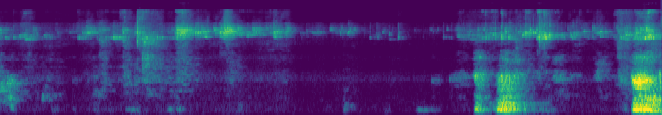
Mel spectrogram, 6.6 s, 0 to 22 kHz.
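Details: A 64-day-old Labrador Retriever puppy, indoors in a small room; after quiet scratchy stretches, rough broadband growling bursts come near the end, growing louder in the last two seconds.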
